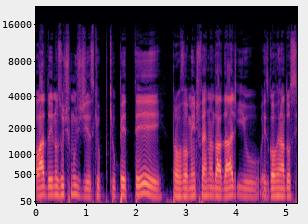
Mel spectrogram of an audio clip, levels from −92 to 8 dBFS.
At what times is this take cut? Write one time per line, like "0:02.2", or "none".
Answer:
0:04.0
